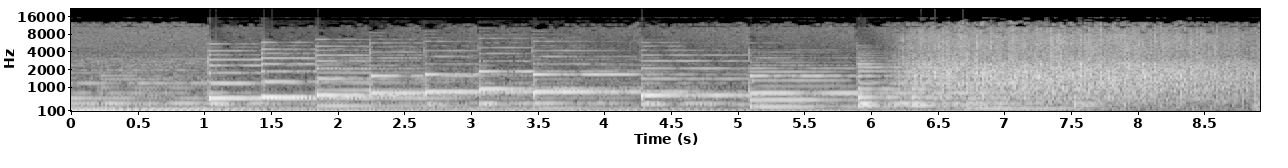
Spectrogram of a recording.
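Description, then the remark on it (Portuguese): Sustained orchestral music with changing chords plays for several seconds, then gives way to a dense, steady wash of audience applause for Nicholas Winton that continues loudly to the end. “agradecimento vem em forma de aplausos demorados e lágrimas.”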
